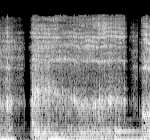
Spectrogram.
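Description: A cartoon snoring sound effect: one long, drawn-out snore starting about half a second in, over background music.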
